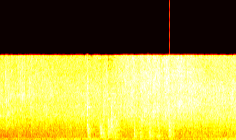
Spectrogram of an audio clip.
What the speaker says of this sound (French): Vraiment une cuisson vive à l'huile d'olive.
